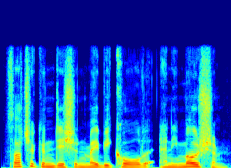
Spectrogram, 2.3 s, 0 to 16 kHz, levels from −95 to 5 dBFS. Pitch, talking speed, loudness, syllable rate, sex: 145 Hz, 205 wpm, -19 LUFS, 6.3 syllables/s, male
